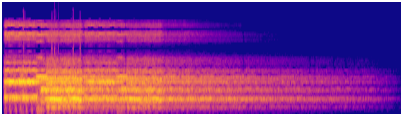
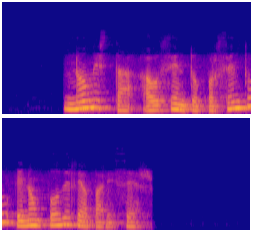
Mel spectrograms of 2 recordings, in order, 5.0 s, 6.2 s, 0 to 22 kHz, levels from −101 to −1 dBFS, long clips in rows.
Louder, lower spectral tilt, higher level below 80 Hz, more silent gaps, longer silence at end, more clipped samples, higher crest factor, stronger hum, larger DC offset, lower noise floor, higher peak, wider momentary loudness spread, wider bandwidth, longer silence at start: first, -13 LUFS vs -30 LUFS; second, -2 dB/octave vs -11 dB/octave; first, -68 dBFS vs -76 dBFS; neither; first, 1.7 s vs 1.35 s; neither; about the same, 16 dB vs 18 dB; neither; neither; second, -61 dBFS vs under -90 dBFS; first, 0 dBFS vs -14 dBFS; first, 23 LU vs 13 LU; first, 11 kHz vs 3.3 kHz; second, 0 s vs 0.75 s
